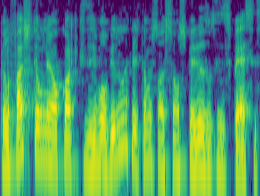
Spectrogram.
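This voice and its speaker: Somewhat breathy, a man speaks with a dark, mellow tone at a medium pitch and ordinary pitch variation. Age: 60s. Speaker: Zen monk. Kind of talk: talk on Zen practice.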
